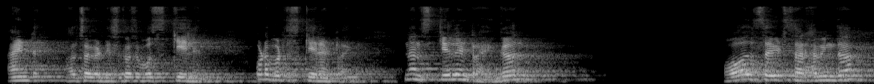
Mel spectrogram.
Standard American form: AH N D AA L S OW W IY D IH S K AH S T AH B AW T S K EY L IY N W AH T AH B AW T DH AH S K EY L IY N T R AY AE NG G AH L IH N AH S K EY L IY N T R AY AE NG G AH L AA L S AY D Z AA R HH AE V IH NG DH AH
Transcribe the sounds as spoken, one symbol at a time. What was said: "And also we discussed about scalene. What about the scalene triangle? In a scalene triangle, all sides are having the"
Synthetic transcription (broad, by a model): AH N D AA L S OW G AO D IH S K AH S AH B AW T S K EY L IY N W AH T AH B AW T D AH S K EY L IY N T R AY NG G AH L IH N S K EY L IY N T R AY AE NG G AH L AA L S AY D S AA R HH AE V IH NG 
